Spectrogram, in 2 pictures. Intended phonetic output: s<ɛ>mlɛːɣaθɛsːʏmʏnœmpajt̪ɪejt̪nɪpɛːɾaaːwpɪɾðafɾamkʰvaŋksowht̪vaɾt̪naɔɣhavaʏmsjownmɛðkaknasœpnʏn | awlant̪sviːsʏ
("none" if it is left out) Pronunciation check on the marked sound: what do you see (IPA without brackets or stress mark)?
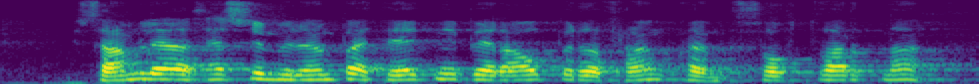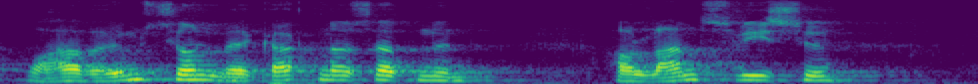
a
